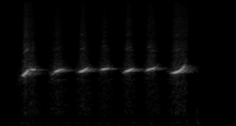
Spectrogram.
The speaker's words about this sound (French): Grand-maman fait maintenant bouillir de l'eau dans la bouilloire.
